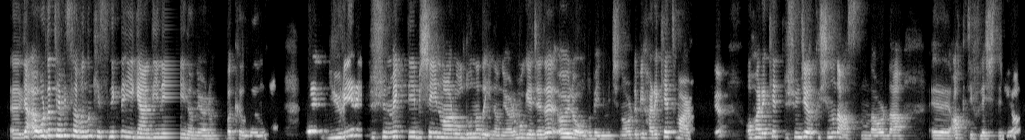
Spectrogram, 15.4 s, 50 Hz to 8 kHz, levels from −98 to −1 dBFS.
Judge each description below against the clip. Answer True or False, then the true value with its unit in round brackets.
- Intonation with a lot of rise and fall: True (6.8 semitones)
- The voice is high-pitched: True (220 Hz)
